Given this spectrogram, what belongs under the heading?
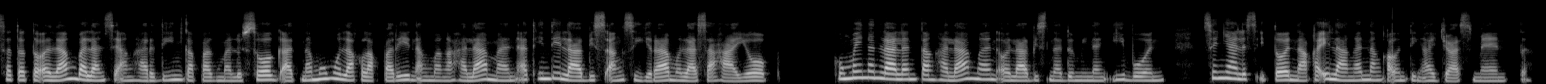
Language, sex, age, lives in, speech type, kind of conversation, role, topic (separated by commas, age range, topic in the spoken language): Filipino, female, 30-34, Philippines, read, expert-assistant, expert, Paano makahihikayat ng mas maraming ibon at bubuyog sa maliit na hardin?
